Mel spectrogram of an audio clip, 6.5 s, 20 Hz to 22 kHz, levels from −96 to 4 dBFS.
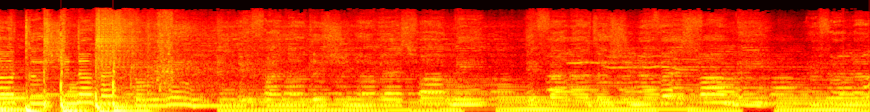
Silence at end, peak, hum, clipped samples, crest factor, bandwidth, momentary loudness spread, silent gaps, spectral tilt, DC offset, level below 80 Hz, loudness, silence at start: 0 s; 0 dBFS; none; under 0.1%; 14 dB; 17 kHz; 9 LU; none; -5.5 dB/octave; under 0.1%; -18 dBFS; -16 LUFS; 0 s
